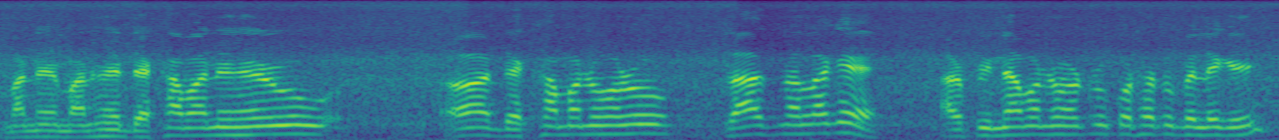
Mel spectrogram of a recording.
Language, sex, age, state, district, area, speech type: Assamese, male, 45-60, Assam, Sonitpur, rural, spontaneous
